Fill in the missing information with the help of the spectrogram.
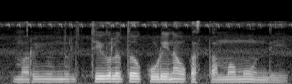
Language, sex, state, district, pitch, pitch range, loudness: Telugu, male, Telangana, Hyderabad, 120 Hz, 115-125 Hz, -16 LUFS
